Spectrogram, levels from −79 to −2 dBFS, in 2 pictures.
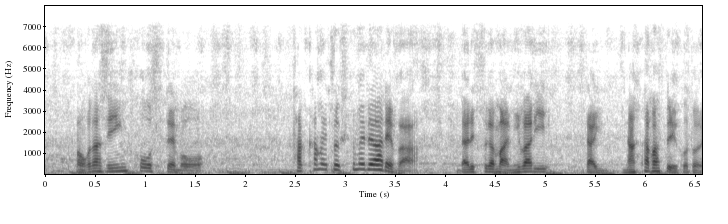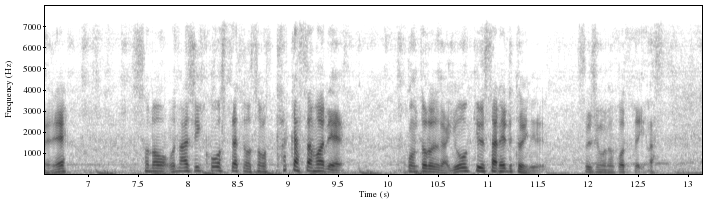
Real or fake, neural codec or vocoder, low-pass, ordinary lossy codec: fake; codec, 24 kHz, 6 kbps, HILCodec; 7.2 kHz; none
